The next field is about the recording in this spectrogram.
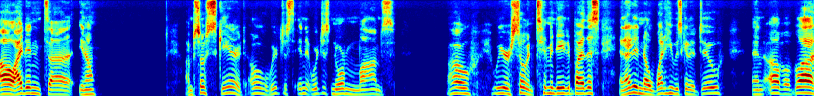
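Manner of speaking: sarcastic, mocking, fake-scared voice. Retelling what she says on the stand: mocking imitation of her fake fear. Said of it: "she gets up there and she just says straight up".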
